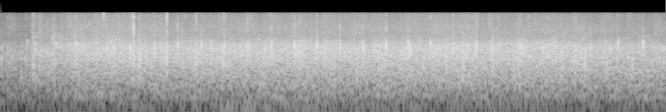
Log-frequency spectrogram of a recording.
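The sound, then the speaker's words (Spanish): Strong, sustained applause from the audience at an inauguration ceremony: a dense, even clatter of many hands that starts almost at once and holds steady for about six seconds, with no voices over it. “Especialmente y para cada uno de ellos pido un fuerte aplauso.”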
